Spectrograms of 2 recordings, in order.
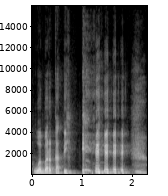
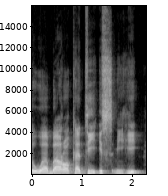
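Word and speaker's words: وبركات اسمه: Jadi bacanya itu bukan wabkati ismihi nih seperti yang dikatakan Gus Ahong ini ya. Jadi yang benar itu wabarokati ismihi bukan wabarkati.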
